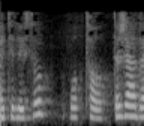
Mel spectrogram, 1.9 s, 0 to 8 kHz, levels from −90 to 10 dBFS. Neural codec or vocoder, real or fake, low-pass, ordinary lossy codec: codec, 16 kHz in and 24 kHz out, 0.6 kbps, FocalCodec, streaming, 2048 codes; fake; 7.2 kHz; MP3, 24 kbps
